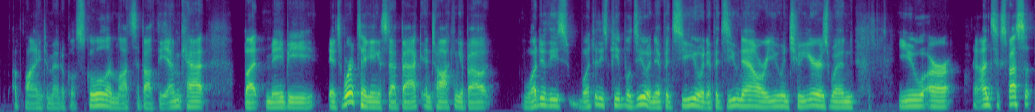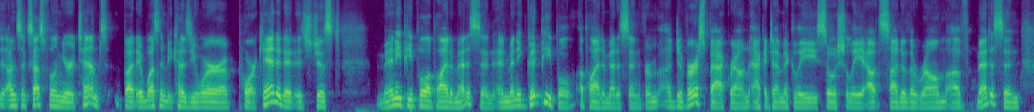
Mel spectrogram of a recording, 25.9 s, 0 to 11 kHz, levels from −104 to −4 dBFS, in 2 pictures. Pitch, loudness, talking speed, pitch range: 110 Hz, -31 LUFS, 195 wpm, 105-125 Hz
